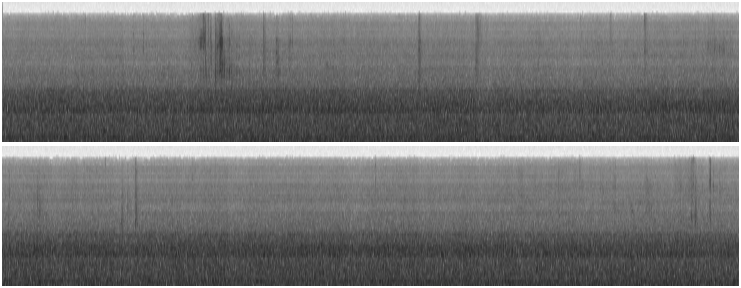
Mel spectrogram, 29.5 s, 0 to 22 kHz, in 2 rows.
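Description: Steady cabin noise of an Airbus A320 in flight, heard inside the cabin at a window seat beside the wing: engine and airflow noise with a faint steady hum, and a few faint clicks.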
